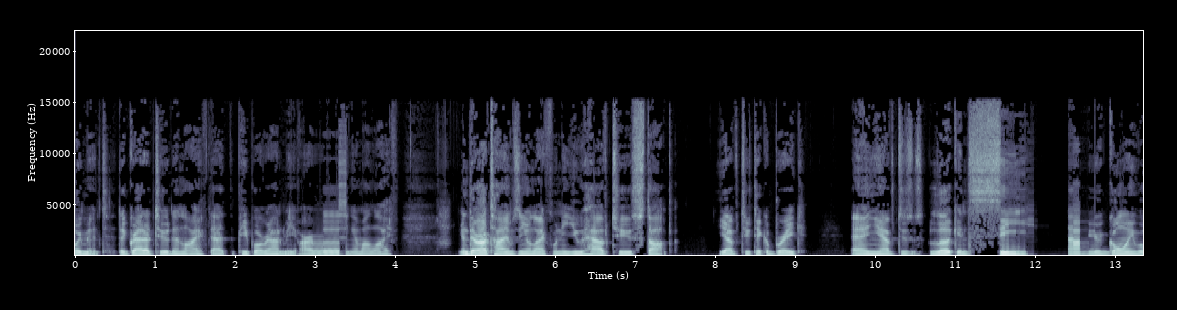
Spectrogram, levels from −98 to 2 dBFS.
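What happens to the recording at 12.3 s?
The speech turns into a rigid metallic buzz near 67 Hz from 11.59 to 12.74 s, right after "have to look and": robotic sound from repeated short buffers, likely a 15 ms chunk repeated for most of that stretch.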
